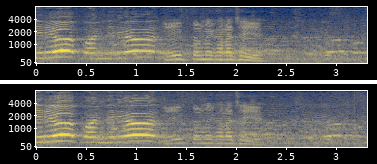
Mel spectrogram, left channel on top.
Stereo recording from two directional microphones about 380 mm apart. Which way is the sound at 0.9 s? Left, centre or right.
Centre.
